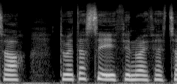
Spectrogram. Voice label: "syth", Welsh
